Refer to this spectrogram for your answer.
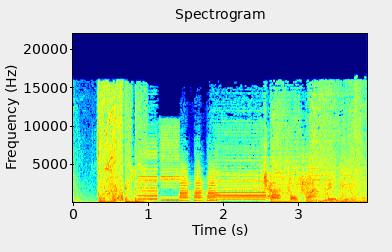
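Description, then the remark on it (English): A car horn honks loudly in a sustained blare with a couple of brief breaks, used as a sound effect introducing a radio traffic segment, bracketed by energetic voices talking just before and after it. “It's time for traffic, your favorite time of the day.”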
